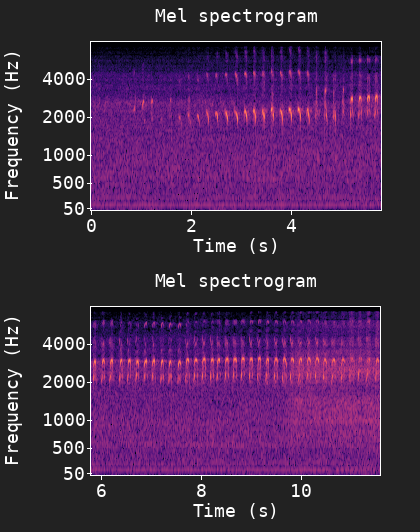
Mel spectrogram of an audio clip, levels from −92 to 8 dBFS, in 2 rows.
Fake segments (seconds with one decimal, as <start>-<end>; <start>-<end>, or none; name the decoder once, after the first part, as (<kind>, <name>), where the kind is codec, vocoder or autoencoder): 0.0-6.3 (autoencoder, DAC-VAE); 8.3-8.9; 10.4-11.6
